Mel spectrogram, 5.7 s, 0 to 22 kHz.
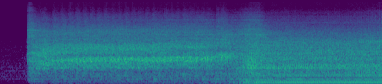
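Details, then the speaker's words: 12-valve Cummins diesel truck, cold start after grid heater cycling, governor and idle springs being adjusted: low, slow idle around 600 RPM that sounds soft, weak, lacking bark. "it sounds a little soft yeah it doesn't idle that strong it's not got a lot of bark to it"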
